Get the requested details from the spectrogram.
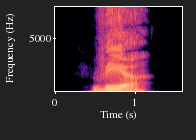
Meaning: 1. singular imperative of währen 2. first-person singular present of währen
- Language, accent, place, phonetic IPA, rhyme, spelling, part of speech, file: German, Germany, Berlin, [vɛːɐ̯], -ɛːɐ̯, währ, verb, De-währ.ogg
